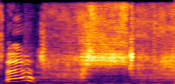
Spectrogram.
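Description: A brief high cry with a rising and falling pitch, then a steady hiss as an aerosol whipped-cream can sprays cream into a mouth.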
